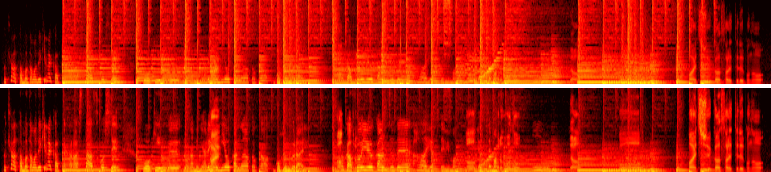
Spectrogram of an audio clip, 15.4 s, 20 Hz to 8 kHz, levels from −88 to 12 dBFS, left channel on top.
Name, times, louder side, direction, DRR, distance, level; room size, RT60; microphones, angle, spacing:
voice 1, 0.1-6.2 6.8-10.4 10.6-11.2, right 4 dB, 85° right, 0.9 m, -30 dB
sound 1, 1.2-14.4, left 6 dB, 65° left, 0.4 m, -25 dB
voice 2, 6.7-7.1 9.3-9.5 9.9-10.4 11.4-11.6 12.4-12.9 13.7-15.2, right 5 dB, 60° right, 3.4 m, -33 dB
head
